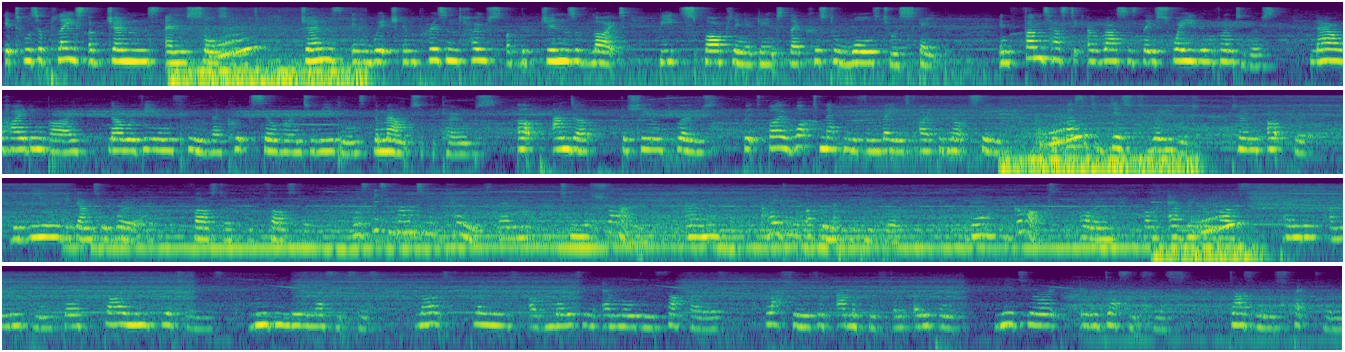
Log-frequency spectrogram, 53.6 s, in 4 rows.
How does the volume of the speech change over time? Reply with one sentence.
The volume of the speech goes down.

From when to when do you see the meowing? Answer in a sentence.
You can hear the meowing from 1.6 to 3.6 s, from 23.4 to 25.4 s and from 38.3 to 39.5 s.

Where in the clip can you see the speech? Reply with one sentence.
The speech can be heard from 0.0 to 53.6 s.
